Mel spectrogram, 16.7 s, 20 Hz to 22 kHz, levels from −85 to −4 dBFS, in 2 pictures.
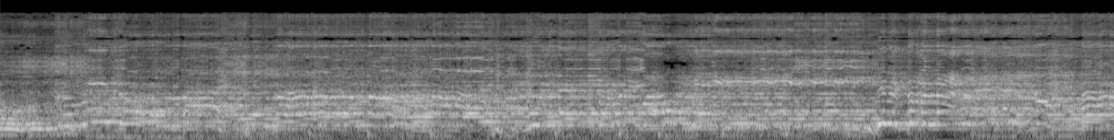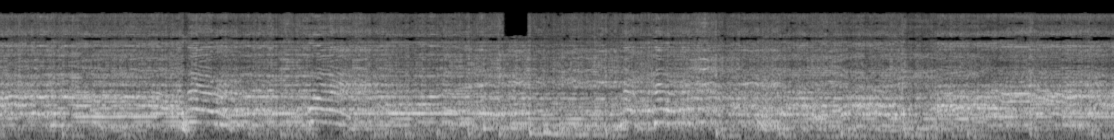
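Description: Damaged data in a compressed stream at 0.61–0.66, 4.79–4.85, 7.81–7.86 and 12.12–12.22 s gives brief blips where the decoder misreads corrupted frames and loses sync.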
